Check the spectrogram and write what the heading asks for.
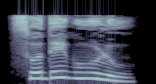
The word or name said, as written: ಸೇದೆಗಳೆ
